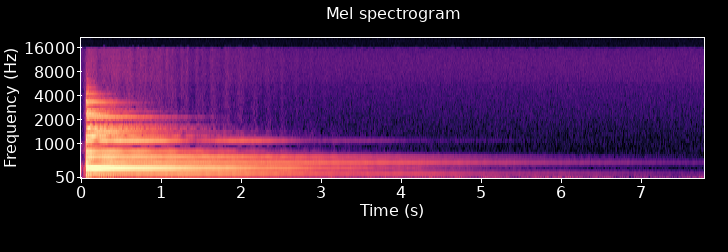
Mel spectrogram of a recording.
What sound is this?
D#, on a nylon strung guitar. belongs to samplepack "Notes on nylon guitar".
